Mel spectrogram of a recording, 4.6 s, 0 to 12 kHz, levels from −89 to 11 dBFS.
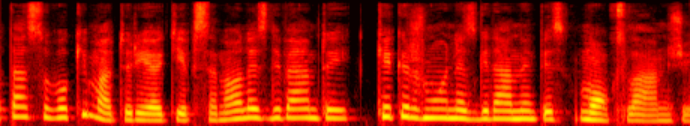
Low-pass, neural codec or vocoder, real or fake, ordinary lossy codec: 10.8 kHz; codec, 24 kHz, 0.9 kbps, WavTokenizer, medium speech release version 2; fake; AAC, 48 kbps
